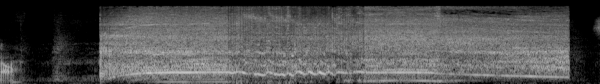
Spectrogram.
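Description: Angle grinder with a flap disc grinding mill scale and rust off steel down to bare metal: a steady hiss of abrasive on metal over the motor's whine. It starts about a second in, the whine wobbles midway and sinks lower near the end, then it cuts off suddenly.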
